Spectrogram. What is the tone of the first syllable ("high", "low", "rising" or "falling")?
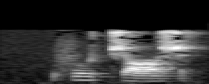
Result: high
